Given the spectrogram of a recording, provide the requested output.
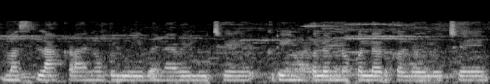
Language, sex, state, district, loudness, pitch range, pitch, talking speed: Gujarati, female, Gujarat, Gandhinagar, -16 LUFS, 195-205 Hz, 200 Hz, 145 wpm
